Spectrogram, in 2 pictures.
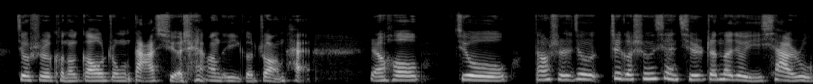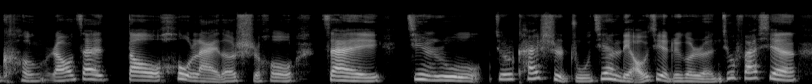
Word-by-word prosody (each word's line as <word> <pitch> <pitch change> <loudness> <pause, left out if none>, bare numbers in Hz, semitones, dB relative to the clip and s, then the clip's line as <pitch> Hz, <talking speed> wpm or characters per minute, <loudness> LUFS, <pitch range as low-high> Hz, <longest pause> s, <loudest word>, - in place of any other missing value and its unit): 就 205 - +3
是 185 -1 0
可 170 - -5
能 160 0 -3
高 170 0 +3
中、 170 -1 -5
大 155 +2 +4
学 170 - 0
这 210 - -1
样 180 -5 -3
的 165 - -9
一 165 -2 -4
个 150 - -5
状 155 - -1
态。 - - -1 0.6
然 185 -4 0
后 195 0 +1 0.3
就 190 -4 +4 0.2
当 210 +1 0
时 210 -3 -1
就 235 0 +2
这 275 - 0
个 230 -2 +2
声 255 +3 +1
线 260 -3 0
其 225 - -5
实 210 - +2
真 230 0 0
的 225 -1 +3
就 205 -2 +2
一 160 -2 -5
下 190 +3 +3
入 175 -1 -1
坑， 155 -1 -8
然 170 0 +1
后 205 - -1
再 235 -3 0 0.2
到 190 -3 +2
后 255 0 -1
来 140 -6 +1
的 150 +6 -3
时 145 - -4
候， 160 +1 -5 0.2
再 170 -5 +4 0.3
进 235 -3 0
入 180 -6 +1
就 235 - -3
是 240 - 0
开 260 +3 0
始 280 -7 -1
逐 145 0 -7
渐 250 +2 0
了 155 +2 +1
解 200 +4 -1
这 150 - -4
个 150 -1 -2
人， 130 -2 -3
就 285 - -4
发 285 -1 0
现 230 -10 +2
190 Hz, 220 characters per minute, -26 LUFS, 165-225 Hz, 0.6 s, 大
